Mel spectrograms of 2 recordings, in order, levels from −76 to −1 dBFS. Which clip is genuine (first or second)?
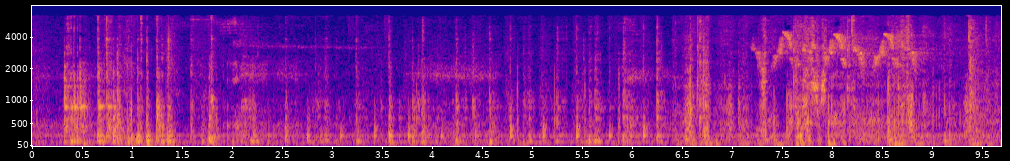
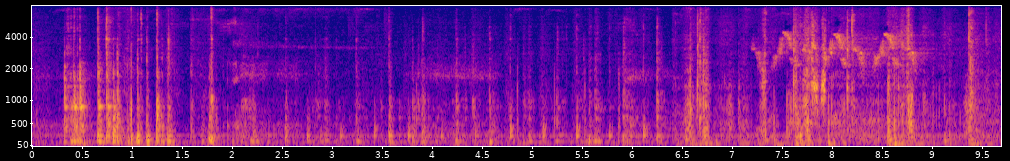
first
